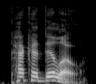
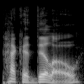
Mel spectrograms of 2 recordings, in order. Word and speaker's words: peccadillo: next ten keywords in level six word 31 peccadillo PE c CA di ll o a small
